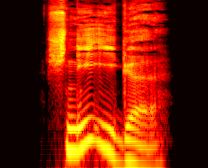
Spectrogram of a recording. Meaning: inflection of schneeig: 1. strong/mixed nominative/accusative feminine singular 2. strong nominative/accusative plural 3. weak nominative all-gender singular
- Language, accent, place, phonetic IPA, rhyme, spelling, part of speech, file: German, Germany, Berlin, [ˈʃneːɪɡə], -eːɪɡə, schneeige, adjective, De-schneeige.ogg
